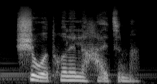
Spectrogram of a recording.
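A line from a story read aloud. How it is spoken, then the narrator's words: Calm sigh. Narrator (Chinese): 苏月心却只是淡淡的叹了口气，说道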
